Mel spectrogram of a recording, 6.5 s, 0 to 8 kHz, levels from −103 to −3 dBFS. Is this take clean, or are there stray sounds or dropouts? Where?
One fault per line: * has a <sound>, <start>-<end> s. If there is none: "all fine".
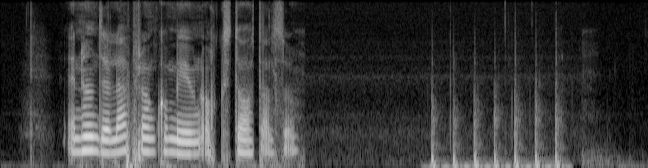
* has a thud, 4.2-5.8 s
